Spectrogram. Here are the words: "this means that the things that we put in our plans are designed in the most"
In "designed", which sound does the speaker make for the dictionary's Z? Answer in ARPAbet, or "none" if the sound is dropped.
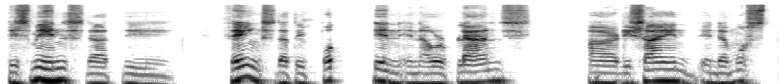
S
